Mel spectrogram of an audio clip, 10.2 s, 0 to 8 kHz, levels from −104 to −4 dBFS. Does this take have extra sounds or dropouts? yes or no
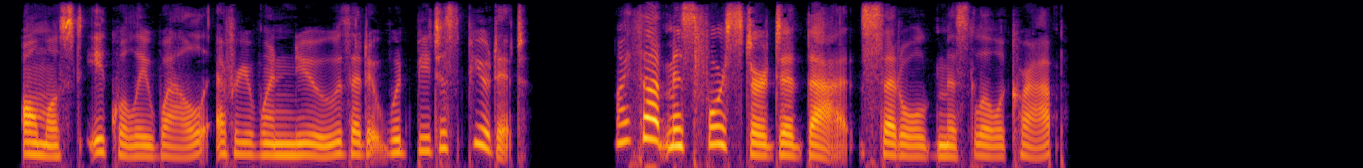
no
